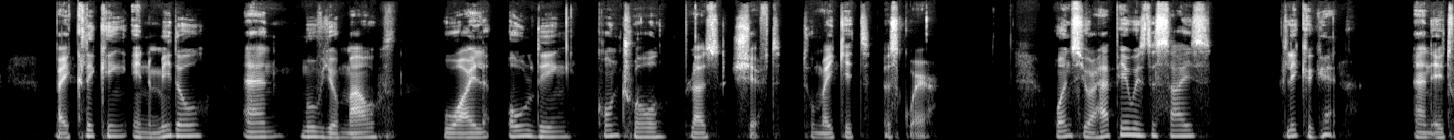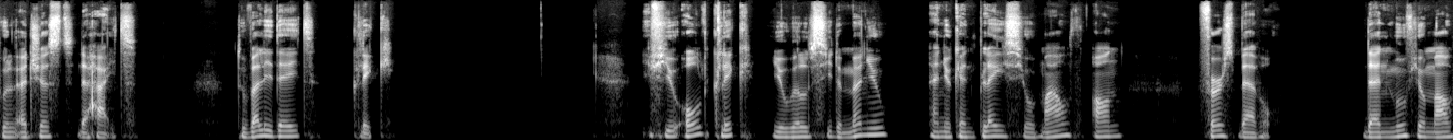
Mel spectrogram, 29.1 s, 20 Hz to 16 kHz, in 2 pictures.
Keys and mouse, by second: 20.0-29.0 shift+middle drag.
